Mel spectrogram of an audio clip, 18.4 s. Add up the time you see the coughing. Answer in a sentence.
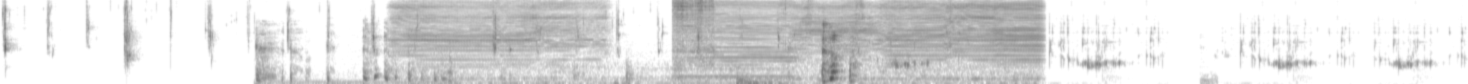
You can hear the coughing for 3 seconds altogether.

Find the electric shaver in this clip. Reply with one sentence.
You can hear the electric shaver from 4.8 to 13.1 s.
